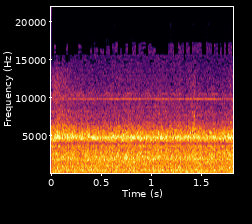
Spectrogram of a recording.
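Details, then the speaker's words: John Deere W235 diesel idling at 900 rpm, steady airy rush of the cab fan over an even idle, no knocks or squeals; fan running normally and shuts off shortly after. "900 RPMs is what she's idling at right now. Here, I'll show you something and see if you can hear the difference. I hear a fan"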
